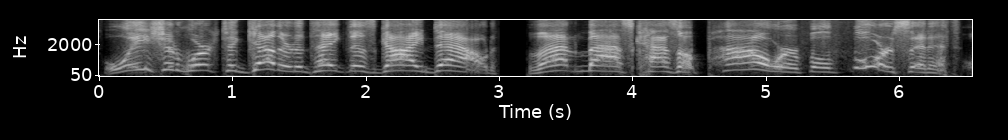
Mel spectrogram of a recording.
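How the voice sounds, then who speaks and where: A man voicing a nerdy, brainy young turtle strategist in an animated video game, with a thin nasal voice and precise, wordy, earnest delivery. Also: very high voice, gravelly, no room sound, exaggerated voice. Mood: determined, assertive. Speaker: mission guide in a video game.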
